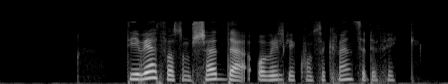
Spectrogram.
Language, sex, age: Norwegian, female, 25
